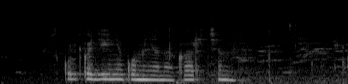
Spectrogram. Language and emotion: Russian, neutral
